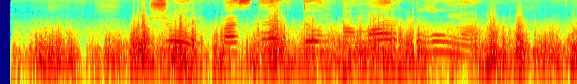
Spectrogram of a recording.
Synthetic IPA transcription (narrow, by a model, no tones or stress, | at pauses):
ʐojʲpɐst̪ad̪onɐmarblˠunə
